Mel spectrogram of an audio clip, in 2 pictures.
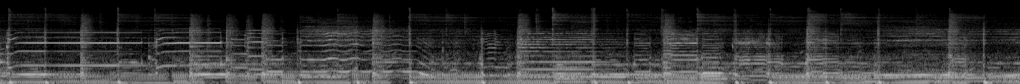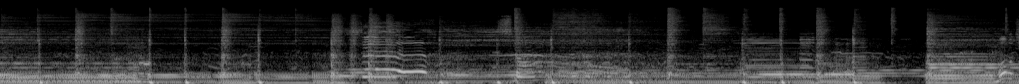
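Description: Live blues-rock band playing, with electric guitar to the fore over drums and keyboard. The music thins out briefly just before the end, then the band comes back in.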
